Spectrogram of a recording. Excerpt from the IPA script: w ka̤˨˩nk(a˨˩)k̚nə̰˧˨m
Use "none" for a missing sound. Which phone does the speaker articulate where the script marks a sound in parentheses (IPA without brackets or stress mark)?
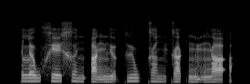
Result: a˨˩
